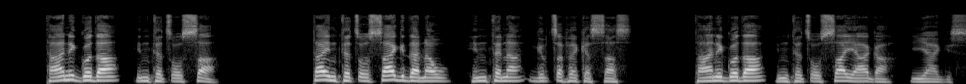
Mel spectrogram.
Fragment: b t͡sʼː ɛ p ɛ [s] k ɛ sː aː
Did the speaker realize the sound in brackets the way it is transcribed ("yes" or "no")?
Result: no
